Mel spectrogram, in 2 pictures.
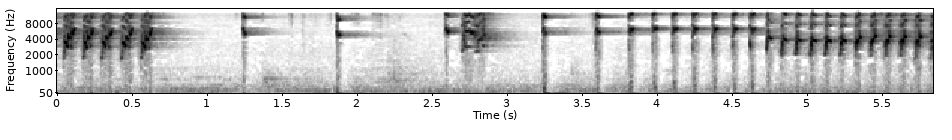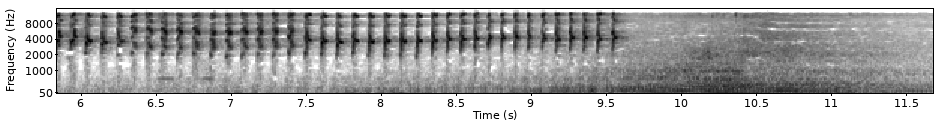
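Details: Long ngekek trill from a lovebird: a few spaced shrill ticks quicken into a sustained rapid chatter of piercing high notes lasting about six seconds, then break off into a soft hiss.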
